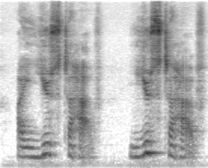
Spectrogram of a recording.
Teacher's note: And that's because in the positive statement, there's a D sound next to a T sound. And so to make it easier to say, we actually drop the D sound at the end of used. I used to have, used to have.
